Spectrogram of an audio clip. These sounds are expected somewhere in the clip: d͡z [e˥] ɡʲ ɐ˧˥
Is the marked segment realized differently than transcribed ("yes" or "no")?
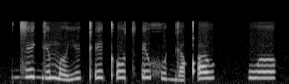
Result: no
